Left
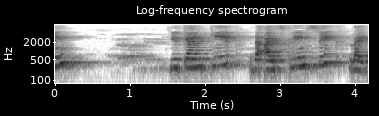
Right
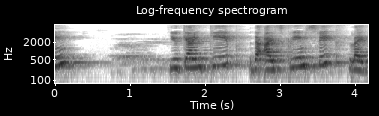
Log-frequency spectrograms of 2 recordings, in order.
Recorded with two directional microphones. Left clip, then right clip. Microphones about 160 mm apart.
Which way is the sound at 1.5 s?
20° right (ahead or behind).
